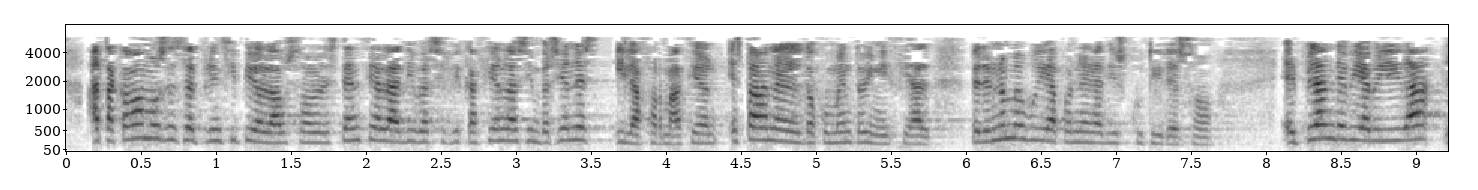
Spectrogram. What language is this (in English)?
Spanish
